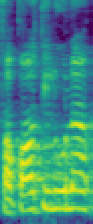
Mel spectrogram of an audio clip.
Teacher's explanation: قاف کو پر پڑھنا ہے، یہ حروف مستعلیہ میں سے، اور یہاں پر یا مدہ ہے، الف مدہ ہے۔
